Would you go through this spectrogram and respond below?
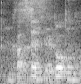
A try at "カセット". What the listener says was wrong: カセット。 It's not double S, it's double T. So it's カセット。Not カセット。Not カセット。So please pronounce carefully. It's double T, not double S.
